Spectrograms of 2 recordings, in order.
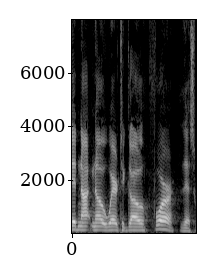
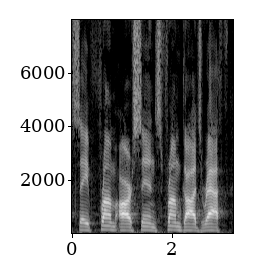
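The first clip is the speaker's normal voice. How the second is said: slow and louder, every word weighted; slow emphatic preaching; 5 dB louder, much slower than usual. Acted. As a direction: drive each word home slowly.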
